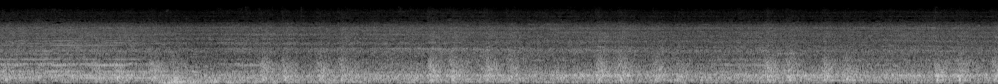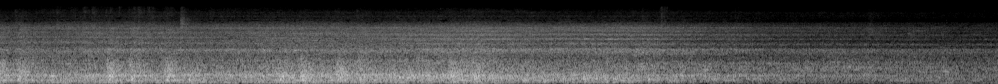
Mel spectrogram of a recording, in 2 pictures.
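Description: Indian Railways express train passing at speed, its coach wheels clattering over the rail joints. The end of a horn blast sounds in the first second, and the noise fades away near the end as the last coach draws off.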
